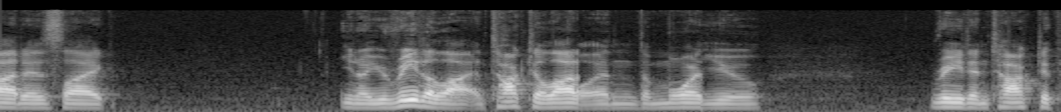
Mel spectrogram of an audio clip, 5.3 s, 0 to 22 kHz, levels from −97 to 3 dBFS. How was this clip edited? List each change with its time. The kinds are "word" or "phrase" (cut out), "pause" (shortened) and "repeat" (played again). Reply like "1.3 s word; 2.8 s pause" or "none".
2.9 s phrase; 3.5 s word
